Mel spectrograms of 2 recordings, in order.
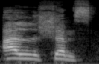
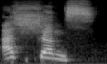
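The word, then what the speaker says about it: الشمس: Só que o que acontece é que esse l do al, ele assimila com o sh. Então, quando o falante nativo pronuncia essa palavra, ele não fala al-Shams, ele fala ash-Shams.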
